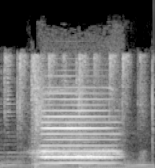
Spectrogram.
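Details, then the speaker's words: Metered-dose inhaler used with a spacer, one puff then two breaths: a loud, reedy whistle under a second, the spacer's flow warning that the inhalation is too hard, which is incorrect technique. "If you suck it on too hard, you'll hear a noise, and that's not desirable."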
